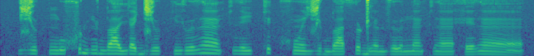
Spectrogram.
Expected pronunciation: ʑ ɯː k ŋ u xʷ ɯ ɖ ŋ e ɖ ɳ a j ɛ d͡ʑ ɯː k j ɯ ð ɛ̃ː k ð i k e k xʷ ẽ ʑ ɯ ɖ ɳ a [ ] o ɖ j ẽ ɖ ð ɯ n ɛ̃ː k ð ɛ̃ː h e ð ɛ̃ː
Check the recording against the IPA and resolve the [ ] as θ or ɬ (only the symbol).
θ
